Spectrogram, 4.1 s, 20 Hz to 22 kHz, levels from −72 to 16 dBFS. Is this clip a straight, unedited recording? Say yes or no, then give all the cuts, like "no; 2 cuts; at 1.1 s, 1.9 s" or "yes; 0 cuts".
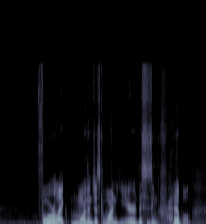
yes; 0 cuts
